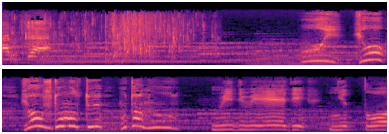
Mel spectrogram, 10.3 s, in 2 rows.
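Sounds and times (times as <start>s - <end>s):
water splashing as someone dives in: 0.0s - 3.0s
speech: 0.4s - 0.8s, 4.0s - 4.3s, 5.0s - 10.2s.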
